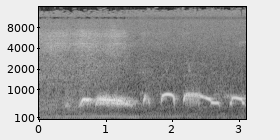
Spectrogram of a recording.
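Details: Spotted dove cooing: a series of low hooting coos, the first notes longer and blurred, then shorter arched coos in quick succession, with faint low background hum.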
